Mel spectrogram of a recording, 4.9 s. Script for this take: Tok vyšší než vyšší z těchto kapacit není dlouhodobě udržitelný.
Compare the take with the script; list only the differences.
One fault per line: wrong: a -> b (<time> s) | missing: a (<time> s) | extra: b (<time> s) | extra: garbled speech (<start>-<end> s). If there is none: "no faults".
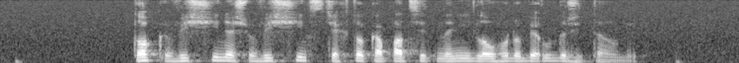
no faults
